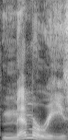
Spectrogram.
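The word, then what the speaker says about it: Memoirs: They said memories. It's spelled M E M O I R S. Doesn't look like memories to me, but listen, who am I to argue?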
